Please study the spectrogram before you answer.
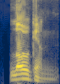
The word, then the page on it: logan: American English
